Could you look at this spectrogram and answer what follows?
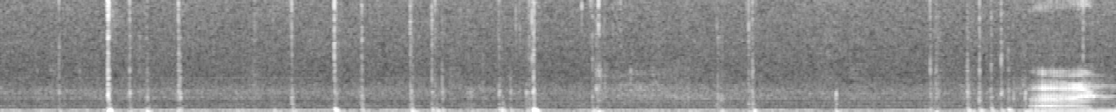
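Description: Computer keyboard typing while writing a Linux kernel module: irregular, quiet key taps at close range, ending in a brief louder rustle.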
